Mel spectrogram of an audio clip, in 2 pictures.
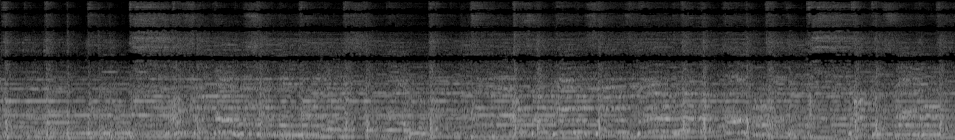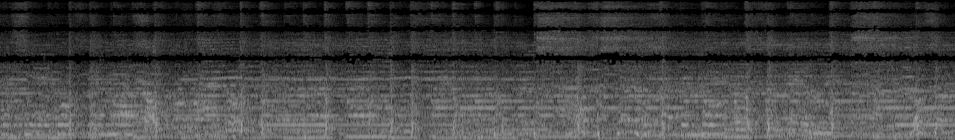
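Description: A rock band playing live: strummed guitar, bass guitar and drum kit, with a man singing.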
